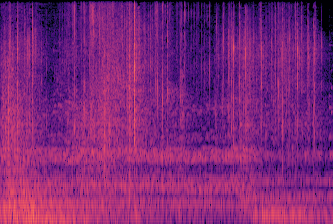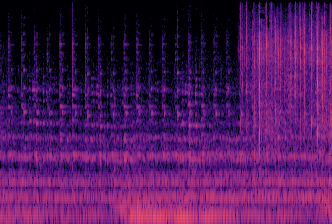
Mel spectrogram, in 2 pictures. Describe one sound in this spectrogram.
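Light footsteps patter across a hard floor.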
